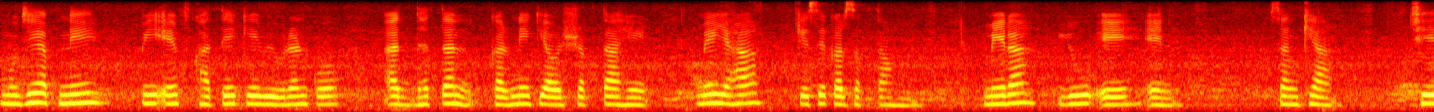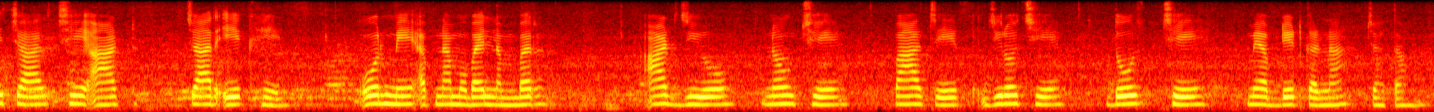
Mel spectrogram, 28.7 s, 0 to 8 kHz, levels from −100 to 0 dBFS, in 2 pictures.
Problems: none marked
